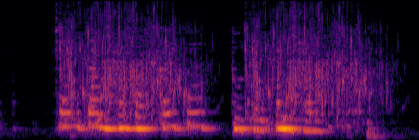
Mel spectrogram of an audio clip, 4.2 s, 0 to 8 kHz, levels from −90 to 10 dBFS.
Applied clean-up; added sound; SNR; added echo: none; Stream; 17 dB; reverberation time 0.3 s.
